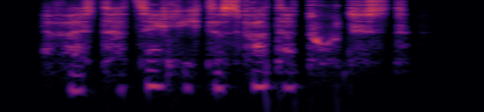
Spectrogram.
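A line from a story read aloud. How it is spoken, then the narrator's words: Whispering. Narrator (German): flüsterte Pandolfina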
